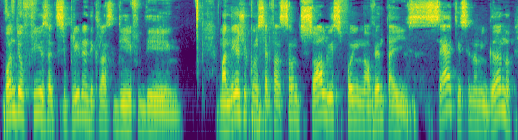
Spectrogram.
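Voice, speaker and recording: A middle-aged man from Brazil's south talks with a gaúcho-tinged accent, his voice a touch high and husky. He explains at length, circling back with fillers and restarts, heard over a video call. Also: expressive, normal speed, a little mellow. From western Paraná, Brazil. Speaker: soil science consultant on a live stream. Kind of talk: explanatory live-stream talk.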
